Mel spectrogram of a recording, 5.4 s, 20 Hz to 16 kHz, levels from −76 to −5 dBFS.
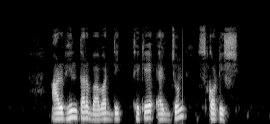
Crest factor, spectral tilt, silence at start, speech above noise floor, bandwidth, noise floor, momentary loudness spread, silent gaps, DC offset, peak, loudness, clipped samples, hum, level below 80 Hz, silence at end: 18 dB; -6 dB/octave; 1 s; 52 dB; 8.2 kHz; -70 dBFS; 9 LU; none; under 0.1%; -2 dBFS; -20 LUFS; under 0.1%; none; -60 dBFS; 0.7 s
